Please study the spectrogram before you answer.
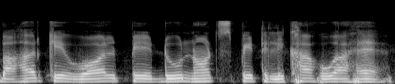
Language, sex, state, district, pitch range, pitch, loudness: Hindi, male, Assam, Kamrup Metropolitan, 130-140 Hz, 135 Hz, -13 LUFS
